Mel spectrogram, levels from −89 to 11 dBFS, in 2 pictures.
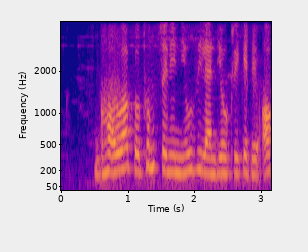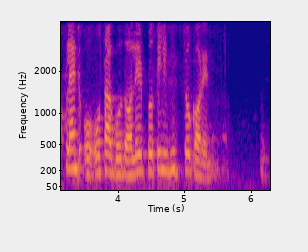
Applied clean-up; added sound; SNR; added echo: neural separator model SepFormer DNS4.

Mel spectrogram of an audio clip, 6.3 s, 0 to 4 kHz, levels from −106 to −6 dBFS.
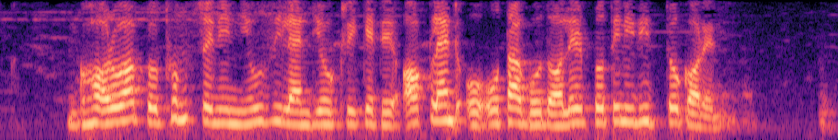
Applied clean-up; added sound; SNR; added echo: none; none; none; none.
